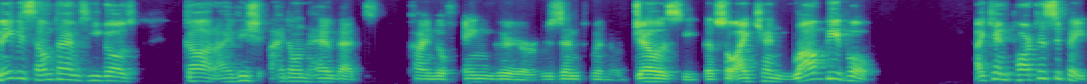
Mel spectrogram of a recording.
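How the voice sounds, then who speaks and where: Speaking fairly slowly, a man with a medium-pitched voice swings very widely up and down in pitch. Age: young. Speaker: spiritual guide. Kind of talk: casual chat. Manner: halting.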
